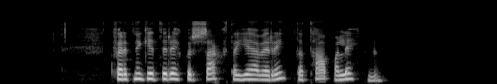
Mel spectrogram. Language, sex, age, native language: Icelandic, female, 20-29, Icelandic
